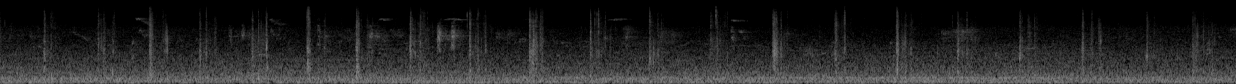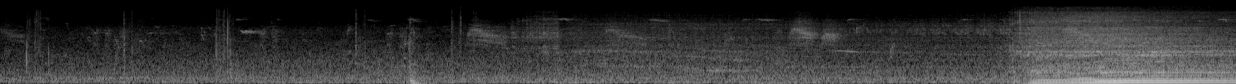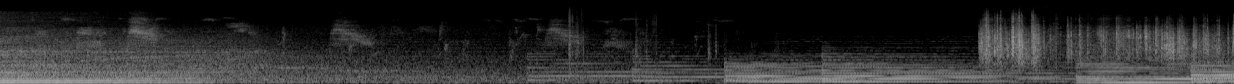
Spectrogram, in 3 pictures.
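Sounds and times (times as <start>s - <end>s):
birds chirping: 0.0s - 33.3s
street ambience: 0.0s - 37.0s
car engine: 18.5s - 27.6s, 34.5s - 37.0s.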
